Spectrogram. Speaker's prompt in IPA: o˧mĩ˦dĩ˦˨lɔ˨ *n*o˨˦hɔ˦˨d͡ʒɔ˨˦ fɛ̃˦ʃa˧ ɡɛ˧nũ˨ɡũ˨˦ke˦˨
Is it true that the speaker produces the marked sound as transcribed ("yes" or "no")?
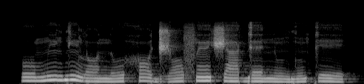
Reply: yes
